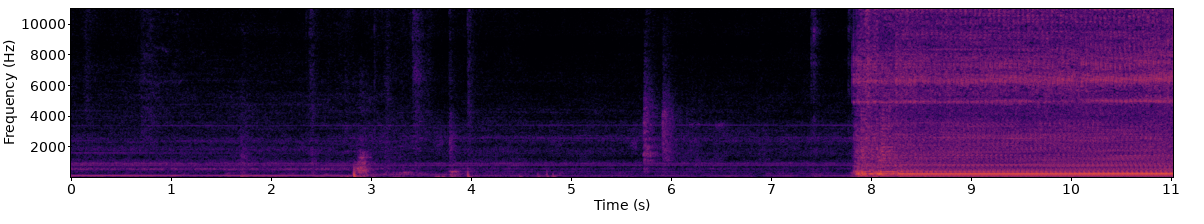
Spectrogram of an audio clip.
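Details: Brand new Creality Ender 5 Plus 3D printer: quiet room hum, then sudden loud buzzy whirr with steady droning tone as X and Y axes move; cause under investigation with support for two weeks.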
